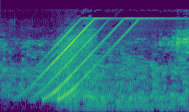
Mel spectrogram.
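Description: Comedy sound effect: several rising pitch sweeps, one after another, each climbing quickly from low to very high, leaving a thin high tone held near the end.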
